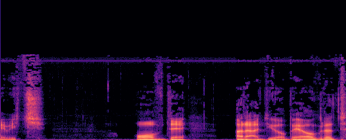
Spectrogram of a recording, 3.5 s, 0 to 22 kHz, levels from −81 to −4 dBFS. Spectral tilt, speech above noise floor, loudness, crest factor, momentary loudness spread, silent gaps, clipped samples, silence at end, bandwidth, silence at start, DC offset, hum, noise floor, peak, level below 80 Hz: -5 dB/octave; 29 dB; -21 LUFS; 20 dB; 9 LU; none; under 0.1%; 0 s; 13.5 kHz; 0 s; under 0.1%; none; -48 dBFS; -2 dBFS; -26 dBFS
